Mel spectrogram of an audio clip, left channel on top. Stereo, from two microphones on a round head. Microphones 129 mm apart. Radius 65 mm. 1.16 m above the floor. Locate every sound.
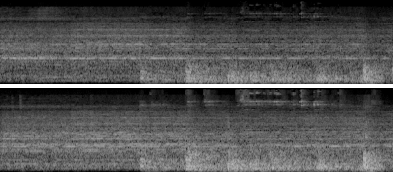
1.4 s running footsteps: 45° right (ahead or behind), 5.5 m; by 3.9 s 35° right (ahead or behind), 2.5 m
